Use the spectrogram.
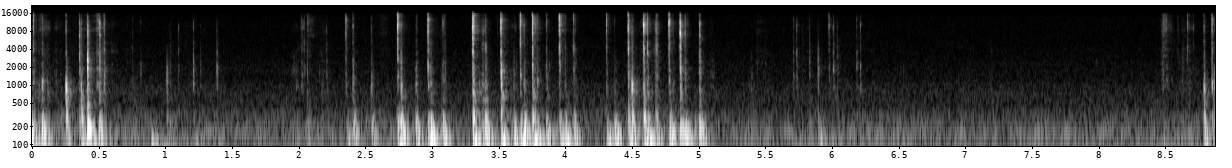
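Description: Long acrylic nails tap the black plastic keys of a MacBook Pro laptop keyboard while typing. Quick, irregular clicky taps have bright edges and a soft low thump, bunching into a busy run midway before thinning to sparse, quieter keystrokes.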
